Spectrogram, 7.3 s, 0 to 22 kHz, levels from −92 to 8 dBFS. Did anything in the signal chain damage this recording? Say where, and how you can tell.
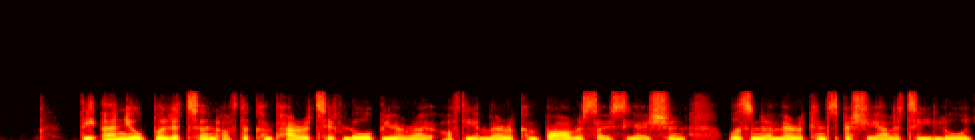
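Yes. The speech sounds rough and raspy across the whole clip, with a dull top that stops completely at about 7.4 kHz. This damage happens at the codec stage, in an AMR wideband (HD Voice) codec, AMR-WB. It models the voice as pulses through a vocal-tract filter up to 6.4 kHz and fills the band above that with shaped noise. The harshness points to a low rate, consistent with 8.85 kbit/s, where too few bits remain to shape each pulse cleanly.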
